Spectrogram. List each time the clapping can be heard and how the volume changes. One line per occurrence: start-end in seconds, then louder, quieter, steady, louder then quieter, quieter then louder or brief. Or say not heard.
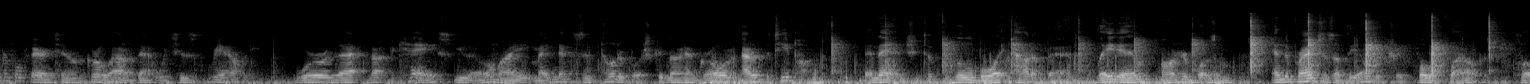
8.3-15.1 louder.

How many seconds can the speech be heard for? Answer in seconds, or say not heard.
15 s.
